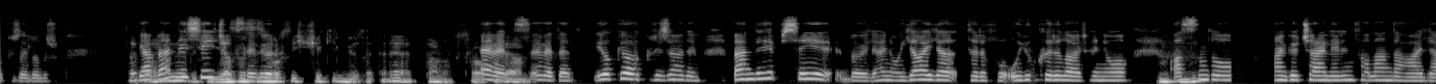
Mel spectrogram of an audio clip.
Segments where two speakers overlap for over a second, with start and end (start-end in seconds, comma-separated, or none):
1.4-2.9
